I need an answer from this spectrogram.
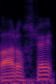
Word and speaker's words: Bartle Street: It's Bartle Street over there.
